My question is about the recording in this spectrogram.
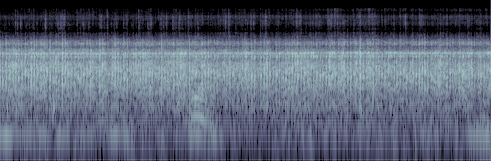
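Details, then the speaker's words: Stainless spin aerator, a market-bought unit welded by another welder, running out of water: harsh uneven buzzing rattle over low motor hum, strong vibration; shaft misalignment from poor welding. "Tingnan natin kung paano yung alignment na nangyari. Maingay siya, tapos yung vibration malakas."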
